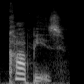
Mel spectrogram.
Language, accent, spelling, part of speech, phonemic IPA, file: English, US, copies, noun / verb, /ˈkɑpiz/, En-us-copies.ogg
- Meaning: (noun) plural of copy; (verb) third-person singular simple present indicative of copy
